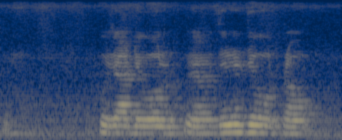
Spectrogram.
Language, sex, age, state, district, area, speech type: Bodo, male, 60+, Assam, Kokrajhar, rural, spontaneous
